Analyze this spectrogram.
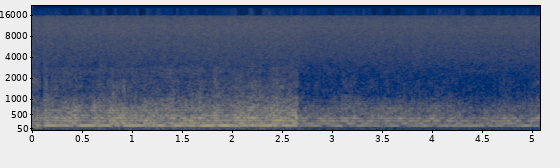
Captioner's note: plane engines roaring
